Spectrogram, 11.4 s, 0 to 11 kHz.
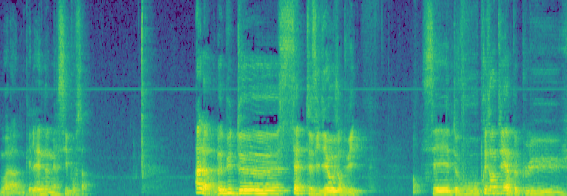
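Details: Adult male who has lived with stuttering for 20 to 40 years and says he is now managing to speak through it; stuttering.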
